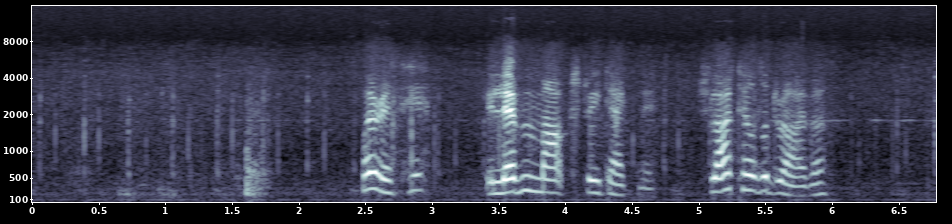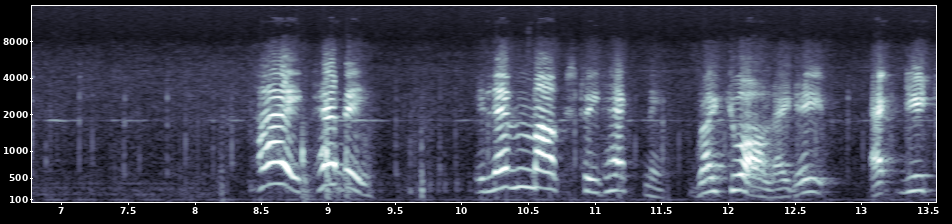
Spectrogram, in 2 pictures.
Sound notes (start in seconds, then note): none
